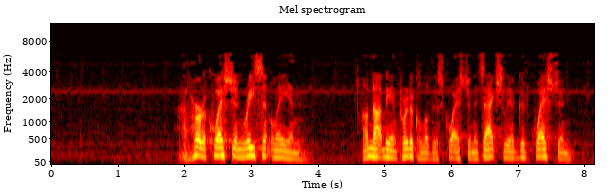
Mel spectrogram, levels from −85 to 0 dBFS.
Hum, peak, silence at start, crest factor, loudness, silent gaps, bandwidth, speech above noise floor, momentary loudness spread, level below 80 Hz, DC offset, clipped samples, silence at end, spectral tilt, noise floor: none; -10 dBFS; 1.9 s; 22 dB; -31 LUFS; none; 6.4 kHz; 33 dB; 15 LU; -66 dBFS; under 0.1%; under 0.1%; 0.35 s; -7.5 dB/octave; -63 dBFS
